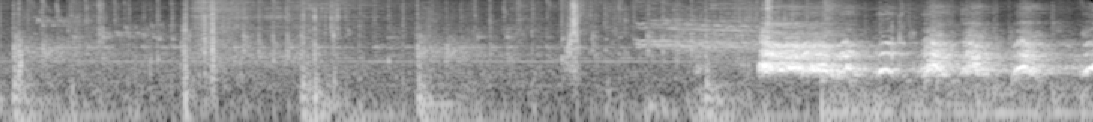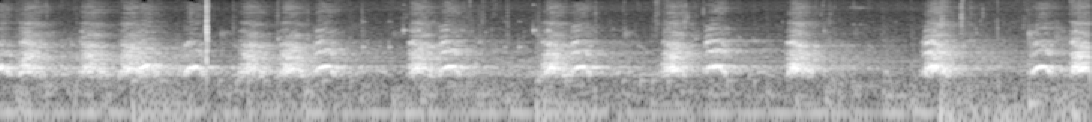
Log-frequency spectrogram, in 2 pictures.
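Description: A dog barking repeatedly in short yaps, starting about five seconds in and going on in quick runs of two or three a second.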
